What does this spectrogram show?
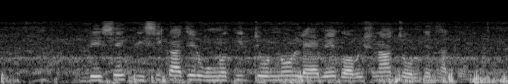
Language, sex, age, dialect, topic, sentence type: Bengali, female, 36-40, Standard Colloquial, agriculture, statement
